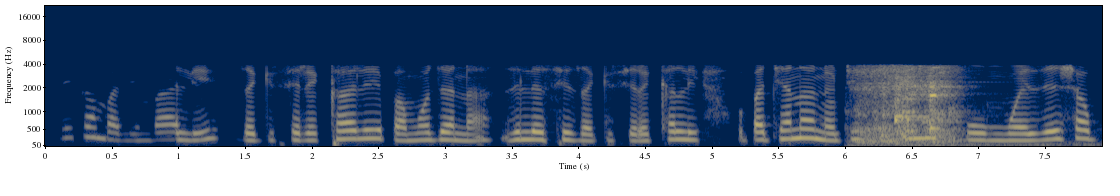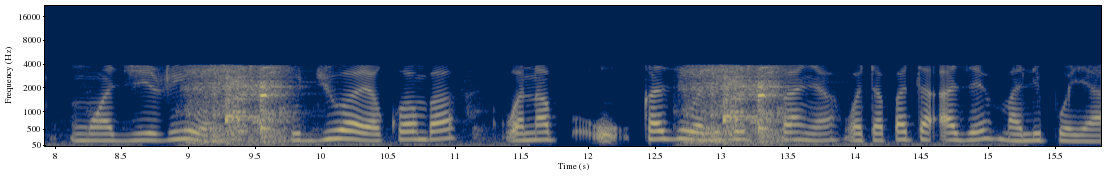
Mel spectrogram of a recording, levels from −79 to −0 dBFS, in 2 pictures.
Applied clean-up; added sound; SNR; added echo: none; Dishes, pots, and pans; 0 dB; none.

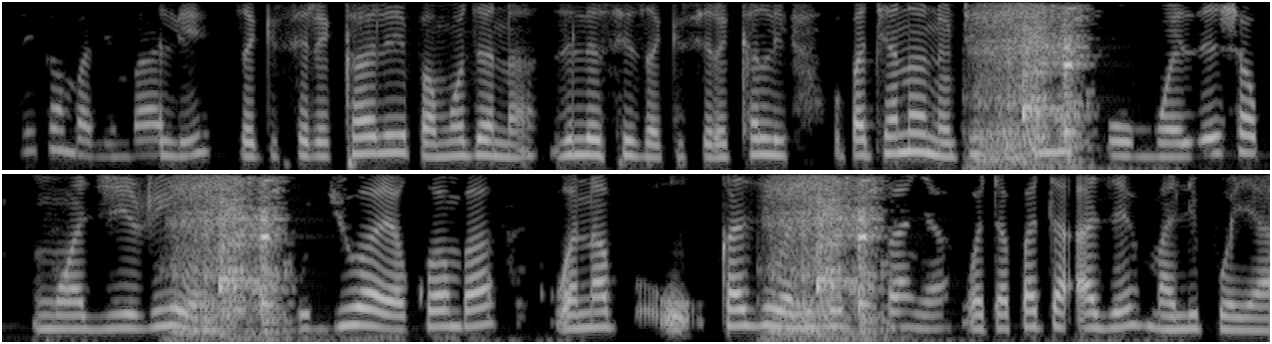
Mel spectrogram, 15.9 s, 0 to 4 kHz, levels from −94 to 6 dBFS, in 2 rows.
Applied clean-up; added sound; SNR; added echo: classical method spectral subtraction.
